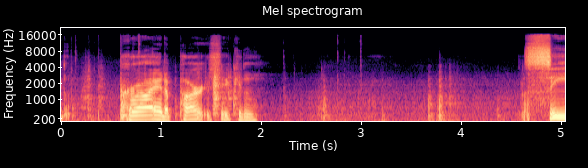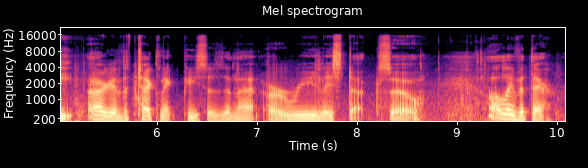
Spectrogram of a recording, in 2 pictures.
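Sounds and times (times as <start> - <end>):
plastic pieces handling noise: 0.0 - 6.1.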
